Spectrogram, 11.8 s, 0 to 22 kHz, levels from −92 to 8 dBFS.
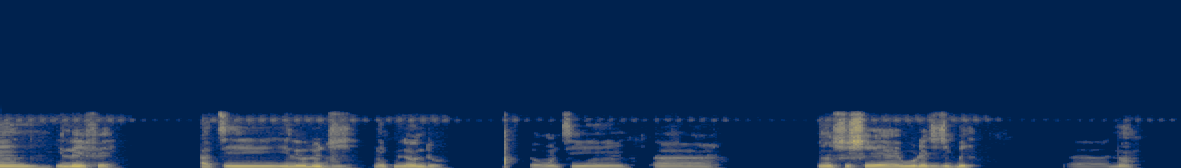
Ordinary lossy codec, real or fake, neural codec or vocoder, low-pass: none; real; none; 7.2 kHz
